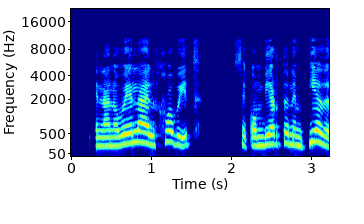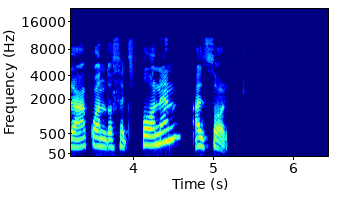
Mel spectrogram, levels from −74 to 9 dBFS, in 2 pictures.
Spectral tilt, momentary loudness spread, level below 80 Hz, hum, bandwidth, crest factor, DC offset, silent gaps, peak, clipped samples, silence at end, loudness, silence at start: -4.5 dB/octave; 11 LU; -78 dBFS; none; 11.5 kHz; 18 dB; under 0.1%; 1.67-2.04 s, 4.63-4.74 s; -8 dBFS; under 0.1%; 1.25 s; -25 LUFS; 0.3 s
